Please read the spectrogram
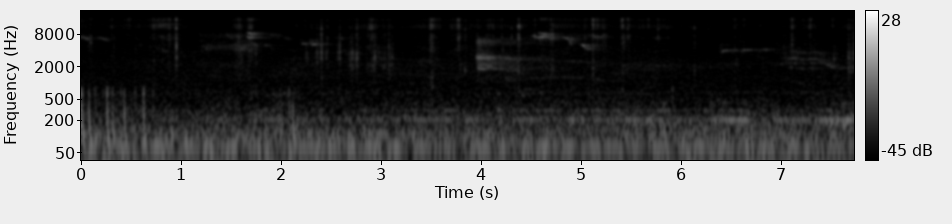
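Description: Outdoor ambience with a steady low rumble, small birds chirping a few times, and faint clicks of a cat licking and chewing wet food from a plastic tub.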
